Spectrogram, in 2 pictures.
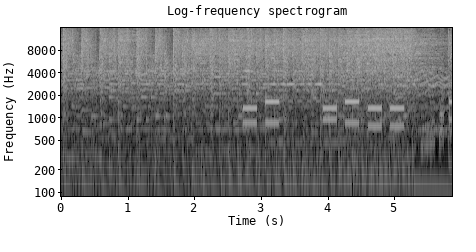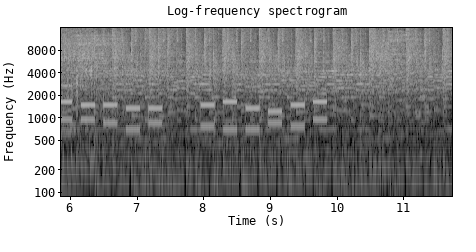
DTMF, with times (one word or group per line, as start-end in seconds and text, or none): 2.7-3.3 8C
3.9-5.1 0C55
5.8-7.4 D#928
8.0-9.8 6A276D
